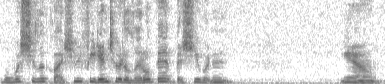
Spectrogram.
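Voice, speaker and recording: A woman's voice: mid-range voice, normal speed, dark tone, breathy edge, poor audio. A woman vlogging casually, telling a story from her childhood with many fillers and acting out the dialogue. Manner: rambling, many fillers, acts out quoted dialogue. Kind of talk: casual personal storytelling to camera.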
